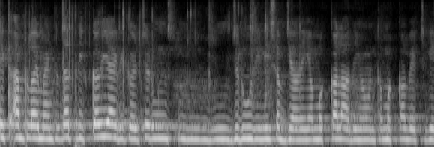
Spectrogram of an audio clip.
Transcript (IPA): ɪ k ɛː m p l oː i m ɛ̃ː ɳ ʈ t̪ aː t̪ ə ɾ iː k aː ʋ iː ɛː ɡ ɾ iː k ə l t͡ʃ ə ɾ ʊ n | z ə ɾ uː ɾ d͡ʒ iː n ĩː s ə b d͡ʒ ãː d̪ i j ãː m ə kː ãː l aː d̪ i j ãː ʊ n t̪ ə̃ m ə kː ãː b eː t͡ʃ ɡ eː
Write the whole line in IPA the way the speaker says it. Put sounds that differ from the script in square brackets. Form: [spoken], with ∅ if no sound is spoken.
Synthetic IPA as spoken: ɪ k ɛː m p l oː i m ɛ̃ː ɳ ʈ [d̪] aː t̪ ə ɾ iː k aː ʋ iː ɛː ɡ ɾ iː k ə l t͡ʃ ə ɾ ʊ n | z ə ɾ uː ɾ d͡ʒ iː n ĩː s ə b d͡ʒ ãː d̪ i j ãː m ə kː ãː l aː d̪ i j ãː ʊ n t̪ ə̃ m ə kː ãː b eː t͡ʃ ɡ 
